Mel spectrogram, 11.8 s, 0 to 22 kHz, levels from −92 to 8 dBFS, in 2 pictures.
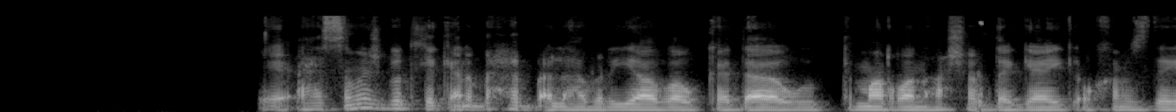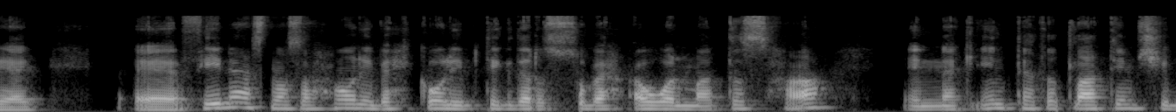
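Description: Throughout the speech the sound is dull, with a granular, gurgling edge. This is likely MP2 compression at a low rate, consistent with about 80 kbps. Short of bits, upper sub-bands switch off and flicker back, and the remaining bands are coarsely quantised, so the damage is plainly audible.

From 4.88 to 4.98 s, and again briefly at 8.78 s, DAB burbling breaks through. Bit errors got past error correction into the MP2 data and corrupted samples, putting short blips of noise into single sub-bands.

At 7.18 s there is audio missing between chunks: a brief skip where roughly 20 ms drops out and the two sides join with no silence between them. This is likely processing in 4-second chunks, with a sliver of audio lost at the changeover from one chunk to the next.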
